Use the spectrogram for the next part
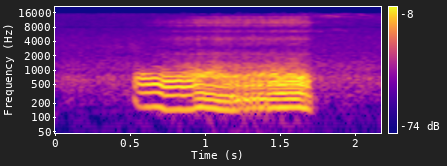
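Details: Ponzu, a Shih Tzu dog fast asleep, lets out a single snore of just over a second, a steady low buzzing drone with stacked harmonics and airy hiss above, against a quiet indoor background.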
